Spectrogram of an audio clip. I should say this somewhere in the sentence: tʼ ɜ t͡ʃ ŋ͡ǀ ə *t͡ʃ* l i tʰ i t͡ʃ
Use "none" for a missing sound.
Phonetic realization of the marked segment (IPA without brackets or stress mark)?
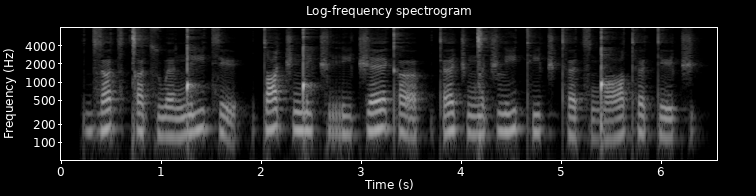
t͡ʃ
